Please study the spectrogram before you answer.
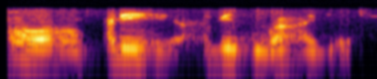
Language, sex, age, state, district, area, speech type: Manipuri, male, 60+, Manipur, Thoubal, rural, conversation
